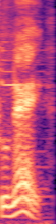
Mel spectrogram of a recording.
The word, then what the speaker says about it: Pune: The only Indian city that I think I might be close to Pune is Pune, which is pronounced Pune.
